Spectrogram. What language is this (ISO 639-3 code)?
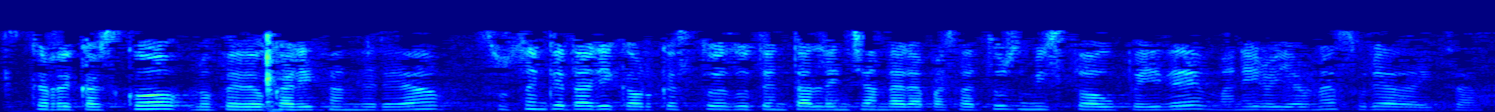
eus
